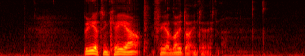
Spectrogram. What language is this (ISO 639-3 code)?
fao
